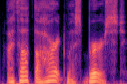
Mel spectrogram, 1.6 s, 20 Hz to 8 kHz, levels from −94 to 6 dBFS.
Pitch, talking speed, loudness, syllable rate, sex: 115 Hz, 225 wpm, -19 LUFS, 4.3 syllables/s, male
